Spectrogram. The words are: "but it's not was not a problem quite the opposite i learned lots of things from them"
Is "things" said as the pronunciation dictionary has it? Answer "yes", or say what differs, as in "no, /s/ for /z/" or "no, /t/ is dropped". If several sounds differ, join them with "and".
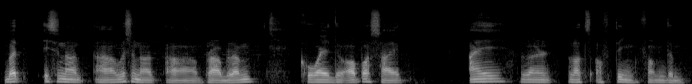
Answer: no, /z/ is dropped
